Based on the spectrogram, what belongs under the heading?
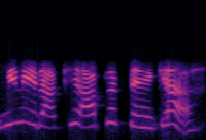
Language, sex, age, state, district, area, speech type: Hindi, female, 18-30, Madhya Pradesh, Seoni, urban, conversation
